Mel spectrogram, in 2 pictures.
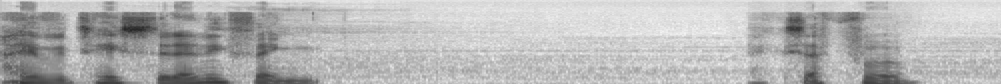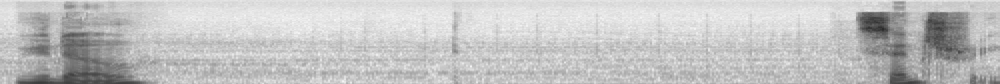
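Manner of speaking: on the verge of crying, near tears. Voicing a character who has just drunk some wine: on the verge of crying. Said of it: "almost like he's about to start crying".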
